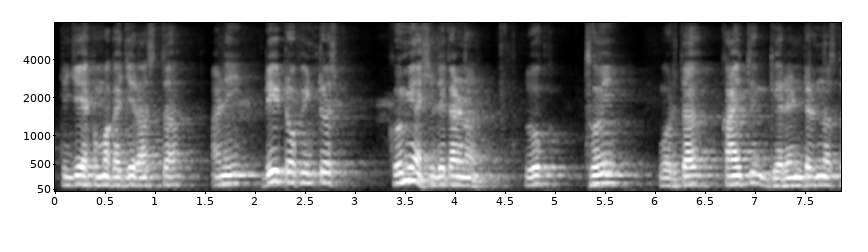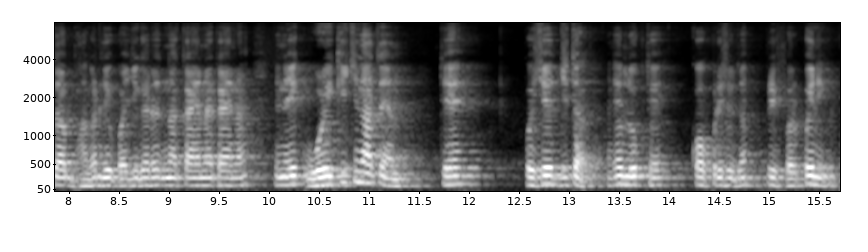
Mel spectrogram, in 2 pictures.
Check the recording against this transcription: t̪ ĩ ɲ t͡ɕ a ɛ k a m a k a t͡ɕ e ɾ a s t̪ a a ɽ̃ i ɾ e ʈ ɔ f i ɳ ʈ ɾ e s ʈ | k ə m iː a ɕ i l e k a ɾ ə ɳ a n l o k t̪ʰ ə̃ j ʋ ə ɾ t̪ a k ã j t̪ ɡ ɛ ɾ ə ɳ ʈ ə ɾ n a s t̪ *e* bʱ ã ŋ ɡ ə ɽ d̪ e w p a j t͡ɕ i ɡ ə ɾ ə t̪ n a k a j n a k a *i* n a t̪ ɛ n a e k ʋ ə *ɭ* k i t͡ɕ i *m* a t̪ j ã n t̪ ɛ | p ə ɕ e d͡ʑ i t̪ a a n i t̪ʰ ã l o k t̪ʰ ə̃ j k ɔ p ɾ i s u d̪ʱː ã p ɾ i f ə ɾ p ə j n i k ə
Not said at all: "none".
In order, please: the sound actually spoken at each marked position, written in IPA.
a, j, ɭ, n

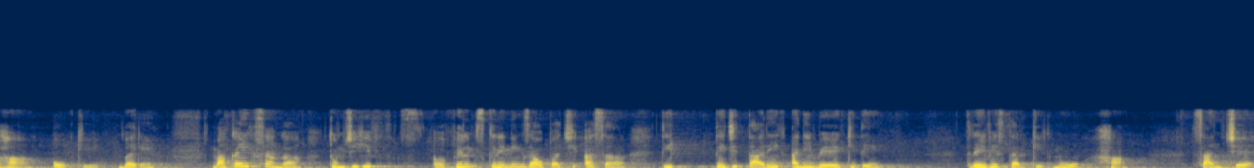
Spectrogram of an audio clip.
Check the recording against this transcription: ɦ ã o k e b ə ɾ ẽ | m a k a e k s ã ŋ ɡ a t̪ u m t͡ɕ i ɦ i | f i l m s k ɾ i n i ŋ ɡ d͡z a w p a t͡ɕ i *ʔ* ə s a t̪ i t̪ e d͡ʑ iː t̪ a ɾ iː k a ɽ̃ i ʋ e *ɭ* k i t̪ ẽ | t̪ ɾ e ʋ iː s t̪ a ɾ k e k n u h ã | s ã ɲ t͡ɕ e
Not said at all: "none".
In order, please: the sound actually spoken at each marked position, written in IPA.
ʔ, ɭ

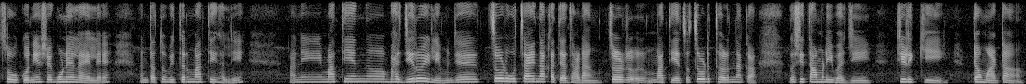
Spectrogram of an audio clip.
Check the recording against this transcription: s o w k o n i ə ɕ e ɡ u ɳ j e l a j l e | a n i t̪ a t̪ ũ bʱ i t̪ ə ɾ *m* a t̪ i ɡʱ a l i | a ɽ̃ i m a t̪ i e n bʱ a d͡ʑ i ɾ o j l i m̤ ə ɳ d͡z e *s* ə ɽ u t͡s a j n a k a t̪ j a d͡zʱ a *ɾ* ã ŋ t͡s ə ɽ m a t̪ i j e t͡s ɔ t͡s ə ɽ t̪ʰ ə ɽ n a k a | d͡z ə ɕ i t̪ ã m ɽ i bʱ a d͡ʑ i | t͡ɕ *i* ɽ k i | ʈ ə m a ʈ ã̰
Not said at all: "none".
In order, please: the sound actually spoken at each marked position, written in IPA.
m, t͡s, ɽ, i

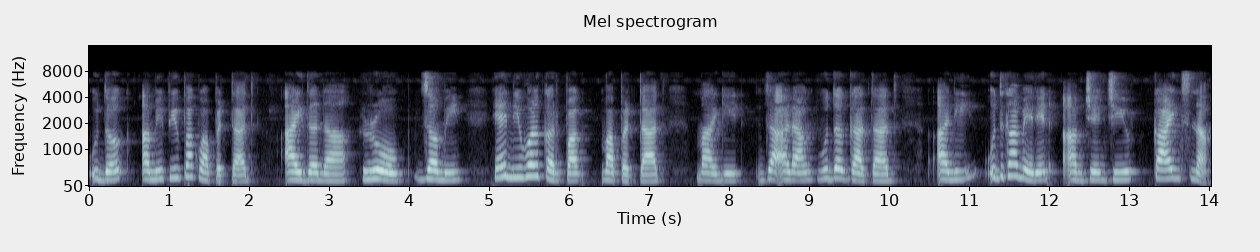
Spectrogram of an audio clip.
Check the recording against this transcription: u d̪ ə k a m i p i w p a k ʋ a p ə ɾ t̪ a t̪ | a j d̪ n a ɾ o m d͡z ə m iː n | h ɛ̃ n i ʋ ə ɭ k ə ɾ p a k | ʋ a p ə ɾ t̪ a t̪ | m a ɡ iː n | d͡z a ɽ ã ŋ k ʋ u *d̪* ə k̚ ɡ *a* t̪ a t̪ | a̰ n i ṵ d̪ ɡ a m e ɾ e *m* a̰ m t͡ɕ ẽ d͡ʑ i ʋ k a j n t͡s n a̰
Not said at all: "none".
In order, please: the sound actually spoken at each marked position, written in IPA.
d̪, a, n

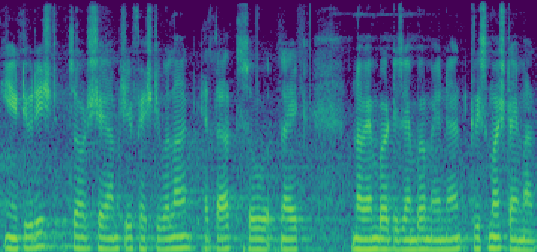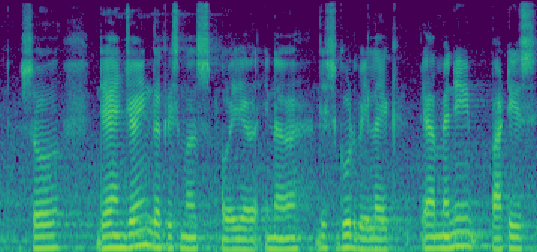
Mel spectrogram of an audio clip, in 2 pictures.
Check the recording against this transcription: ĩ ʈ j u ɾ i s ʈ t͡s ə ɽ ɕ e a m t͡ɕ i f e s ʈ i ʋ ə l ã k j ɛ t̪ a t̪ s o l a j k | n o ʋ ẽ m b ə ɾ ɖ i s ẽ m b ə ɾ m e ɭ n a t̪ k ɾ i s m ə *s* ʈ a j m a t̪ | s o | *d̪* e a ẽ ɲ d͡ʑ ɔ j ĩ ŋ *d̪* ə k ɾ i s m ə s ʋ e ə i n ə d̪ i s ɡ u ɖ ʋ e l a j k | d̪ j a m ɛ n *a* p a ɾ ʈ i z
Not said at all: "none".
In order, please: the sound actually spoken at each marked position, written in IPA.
s, d̪, d̪, i

